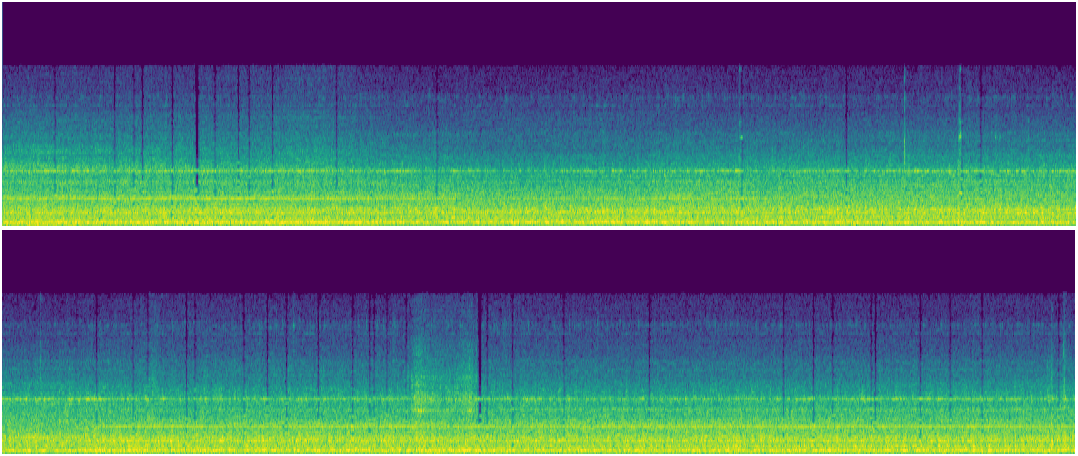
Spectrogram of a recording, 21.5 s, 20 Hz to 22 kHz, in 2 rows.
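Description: Metal lathe spindle running steadily with a gear whine while a single-point tool cuts a 2 1/4-inch cold-rolled steel bar, the cut adding a steady scraping hiss. A higher whine comes in about halfway, and a brief sharper hiss sounds a few seconds later.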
